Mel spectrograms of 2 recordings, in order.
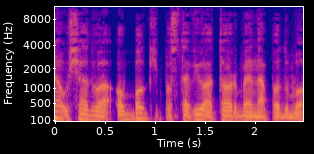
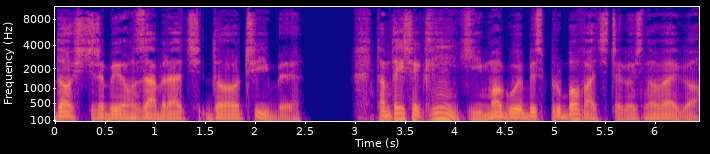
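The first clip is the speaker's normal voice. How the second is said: plain reading voice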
